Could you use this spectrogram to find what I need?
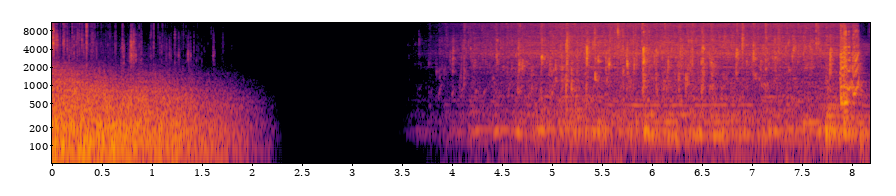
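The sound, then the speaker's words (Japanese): Water runs from a tap into a sink as someone washes their face: a steady rushing flow that stops for about a second and a half, then resumes as a brighter, noisier spray with small splashes. “お顔を洗ってらっしゃい。”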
